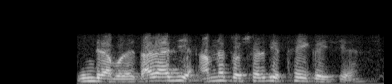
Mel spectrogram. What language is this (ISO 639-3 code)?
guj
